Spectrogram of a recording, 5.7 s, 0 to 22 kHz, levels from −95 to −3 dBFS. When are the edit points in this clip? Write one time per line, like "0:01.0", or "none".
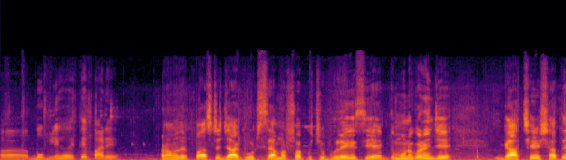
0:01.6

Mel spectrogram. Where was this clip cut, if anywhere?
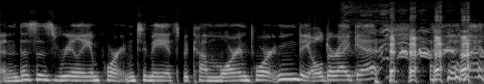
none

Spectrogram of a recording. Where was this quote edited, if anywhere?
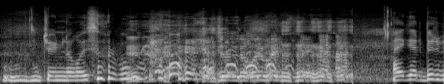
0:03.5

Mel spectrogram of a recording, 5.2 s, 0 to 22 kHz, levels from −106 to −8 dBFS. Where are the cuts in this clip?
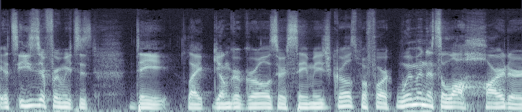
0:03.9

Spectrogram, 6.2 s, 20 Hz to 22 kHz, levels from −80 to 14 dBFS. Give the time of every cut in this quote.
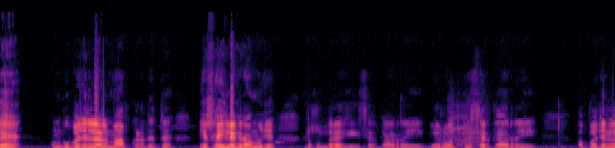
0:02.9

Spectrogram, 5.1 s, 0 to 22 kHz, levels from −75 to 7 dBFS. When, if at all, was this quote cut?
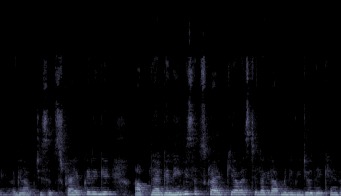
none

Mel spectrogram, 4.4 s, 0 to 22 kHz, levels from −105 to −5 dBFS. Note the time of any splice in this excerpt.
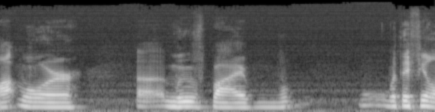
none

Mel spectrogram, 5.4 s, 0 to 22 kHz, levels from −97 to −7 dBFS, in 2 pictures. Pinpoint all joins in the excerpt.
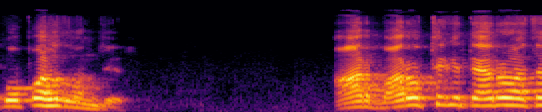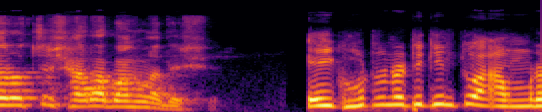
0:04.0

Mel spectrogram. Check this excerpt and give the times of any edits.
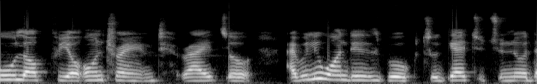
0:02.2

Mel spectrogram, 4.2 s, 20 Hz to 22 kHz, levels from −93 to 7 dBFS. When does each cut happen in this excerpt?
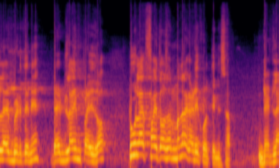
none

